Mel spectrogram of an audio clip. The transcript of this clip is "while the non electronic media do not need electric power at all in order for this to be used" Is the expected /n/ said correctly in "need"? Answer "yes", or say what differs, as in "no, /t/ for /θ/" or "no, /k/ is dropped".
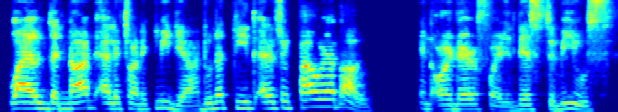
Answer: no, /l/ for /n/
